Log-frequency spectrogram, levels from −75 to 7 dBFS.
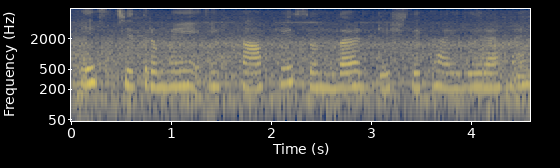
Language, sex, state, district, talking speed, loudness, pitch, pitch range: Hindi, female, Chhattisgarh, Raipur, 145 wpm, -17 LUFS, 215 Hz, 210-225 Hz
